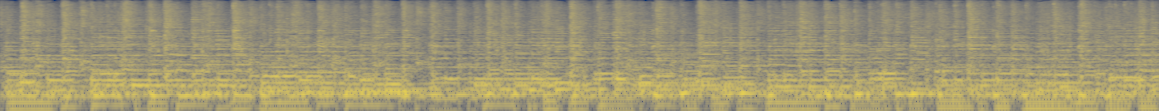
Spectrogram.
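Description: Three Venezuelan cuatros strummed fast and busy in a joropo rhythm, over a bass guitar playing a moving bass line.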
